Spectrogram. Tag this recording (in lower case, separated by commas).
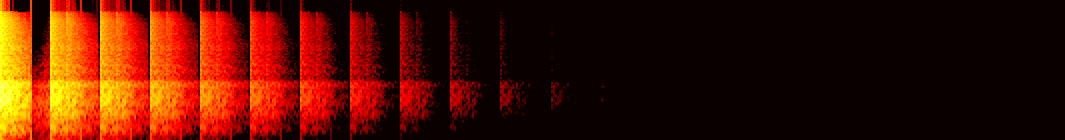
clapping, hands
